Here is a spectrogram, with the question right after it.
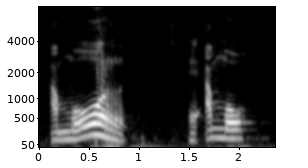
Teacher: nós aqui no Piauí também utilizamos essa pronúncia sem o r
